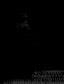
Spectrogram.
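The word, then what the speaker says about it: す: things like M this we drop the U in those scenarios in those typical sentence endings and I believe there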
